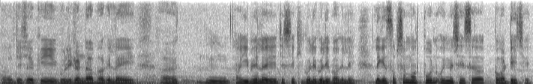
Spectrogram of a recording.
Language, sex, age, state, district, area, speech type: Maithili, male, 18-30, Bihar, Sitamarhi, rural, spontaneous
